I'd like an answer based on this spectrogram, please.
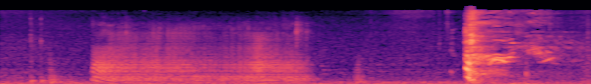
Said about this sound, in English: So keep in mind, she's just staring at the camera, lets out the fart, and then you hear her break down in laughter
